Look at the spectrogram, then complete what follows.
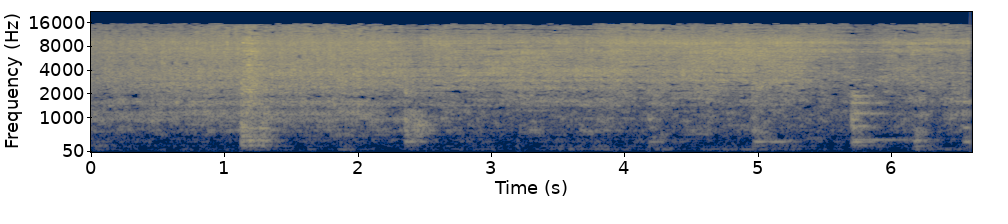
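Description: Chopped tomatoes sizzling steadily in hot oil with frying onions in a pan, with a few light knocks of a wooden spatula stirring them in.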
